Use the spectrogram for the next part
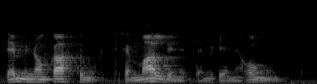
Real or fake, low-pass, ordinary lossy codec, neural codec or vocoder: real; none; none; none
